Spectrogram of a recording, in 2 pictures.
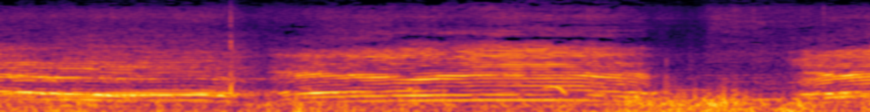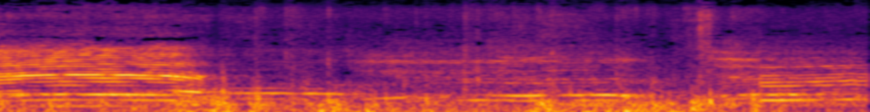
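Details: Cow trapped or collapsed during a rescue in Indonesia, giving two long, loud, moaning moos with rich harmonics, each about two seconds, then quieter, broken lowing toward the end; background hum throughout.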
